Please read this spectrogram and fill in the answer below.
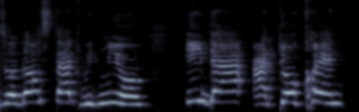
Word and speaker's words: Ida Atokun: Ida Atokun. Ida Atokun. Ida Atokun is spelled IDA ATOKUN, okay?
